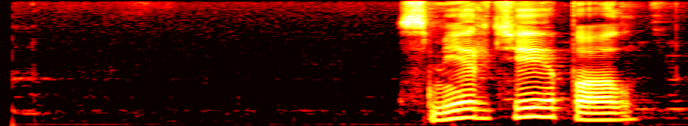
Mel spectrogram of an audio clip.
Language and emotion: Russian, neutral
